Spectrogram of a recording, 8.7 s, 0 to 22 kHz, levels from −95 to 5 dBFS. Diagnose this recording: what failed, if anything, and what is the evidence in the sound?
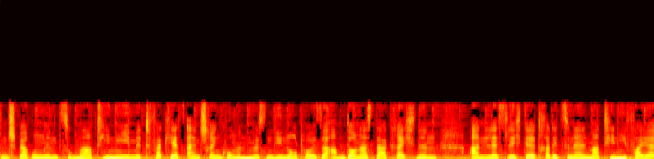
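Nothing has failed: the sound has passed normally through call microphone processing and a WebRTC call path, whose codec limits the audio to a band ending at 8 kHz, as expected for that path.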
